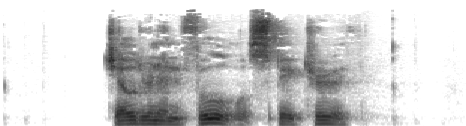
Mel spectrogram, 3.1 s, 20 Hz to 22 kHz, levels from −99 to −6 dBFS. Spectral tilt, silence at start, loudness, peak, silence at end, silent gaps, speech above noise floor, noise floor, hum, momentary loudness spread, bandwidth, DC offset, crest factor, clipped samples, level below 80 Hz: -2.5 dB/octave; 0.7 s; -20 LUFS; 0 dBFS; 0.8 s; none; 64 dB; -86 dBFS; none; 13 LU; 16 kHz; under 0.1%; 24 dB; under 0.1%; -62 dBFS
